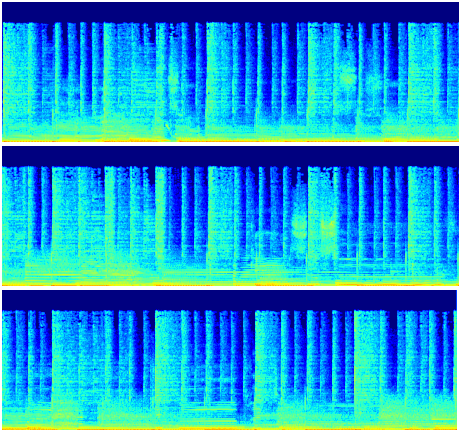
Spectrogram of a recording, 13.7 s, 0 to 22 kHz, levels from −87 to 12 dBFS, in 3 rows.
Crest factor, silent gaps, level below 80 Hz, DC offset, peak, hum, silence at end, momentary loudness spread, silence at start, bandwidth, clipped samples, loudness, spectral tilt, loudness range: 16 dB; none; -26 dBFS; under 0.1%; -4 dBFS; none; 0 s; 3 LU; 0 s; 19.5 kHz; under 0.1%; -21 LUFS; -6 dB/octave; 1 LU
